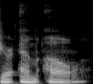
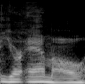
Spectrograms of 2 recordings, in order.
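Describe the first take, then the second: First: It is said as two letters, M O. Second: It is said as one word, ammo. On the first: The speaker calls it right. "it's your M O, like an acronym" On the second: The speaker calls it wrong. "it's not your ammo"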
